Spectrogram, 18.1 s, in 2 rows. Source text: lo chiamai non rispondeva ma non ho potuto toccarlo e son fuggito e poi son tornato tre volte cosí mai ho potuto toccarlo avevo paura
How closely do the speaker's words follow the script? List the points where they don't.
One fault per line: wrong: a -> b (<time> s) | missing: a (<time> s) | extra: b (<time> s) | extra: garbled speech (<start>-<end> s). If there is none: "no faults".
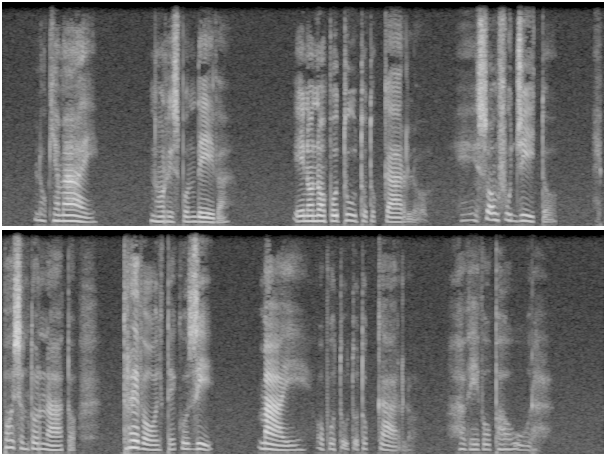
wrong: ma -> e (4.3 s)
